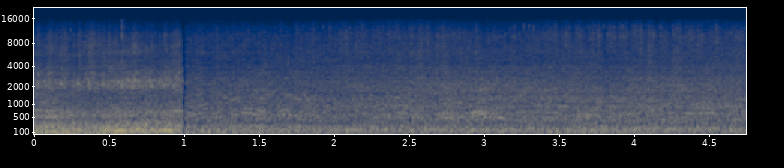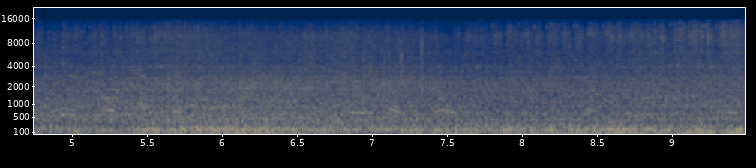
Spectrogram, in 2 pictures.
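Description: Another car engine idles with a softer low hum as the car creeps forward.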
